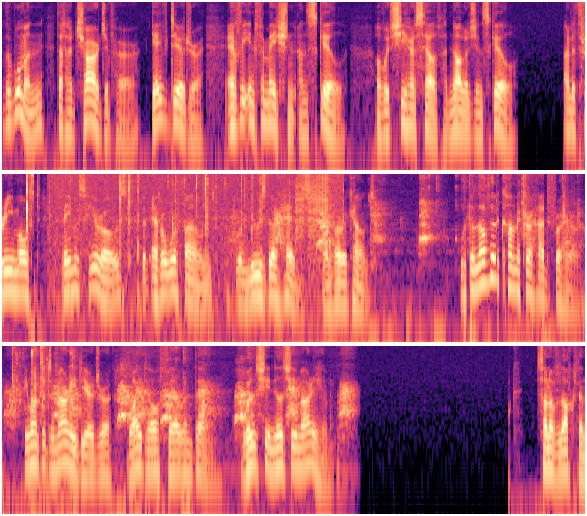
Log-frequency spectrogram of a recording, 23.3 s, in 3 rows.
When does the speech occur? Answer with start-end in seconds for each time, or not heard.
0.0-6.8, 7.5-12.8, 13.9-20.0, 22.7-23.2.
